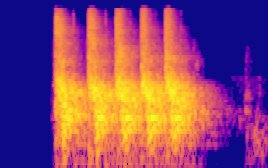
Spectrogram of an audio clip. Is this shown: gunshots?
yes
